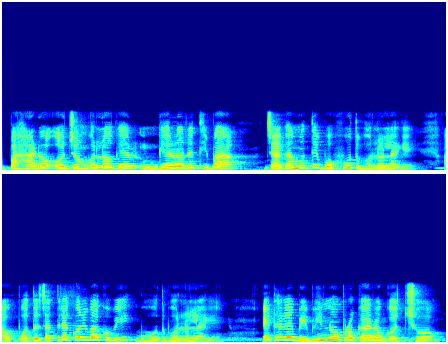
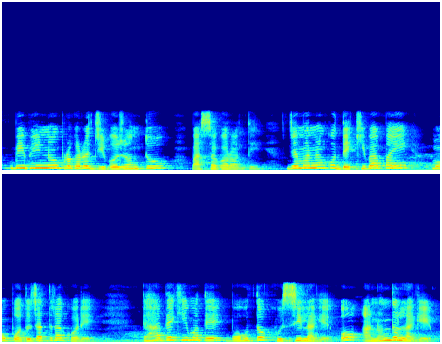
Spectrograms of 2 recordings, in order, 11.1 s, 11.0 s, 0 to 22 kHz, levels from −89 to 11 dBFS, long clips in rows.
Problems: constant background noise, continuous background conversations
